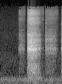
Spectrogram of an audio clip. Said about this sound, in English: … is panting and turns around.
